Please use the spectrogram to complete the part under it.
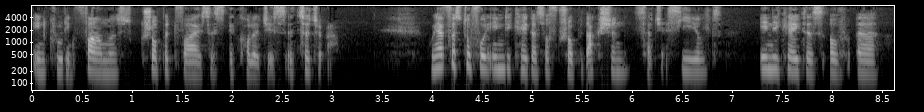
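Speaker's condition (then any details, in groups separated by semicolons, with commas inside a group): No condition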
